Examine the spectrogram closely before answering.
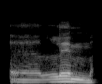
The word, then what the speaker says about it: limb: Okay, as you see, the first one, if you have a word and this word ends with MB, لو عندك كلمة والكلمة دي بتنتهي بMB, don't pronounce the letter B. Like bum, climb, limb, tomb, plumber.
